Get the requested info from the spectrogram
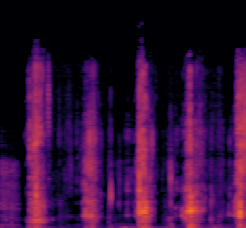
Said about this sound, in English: Is that what you're crunching on? You're crunching on a pig flappy? I'm embracing my inner Hannibal Lecter and eating some fava beans.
